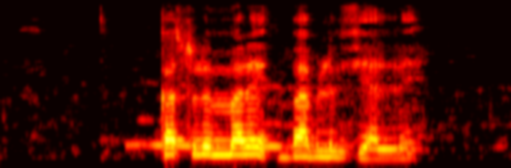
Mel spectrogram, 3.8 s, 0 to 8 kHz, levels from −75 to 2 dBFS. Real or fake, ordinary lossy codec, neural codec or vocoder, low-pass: real; MP3, 48 kbps; none; 7.2 kHz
